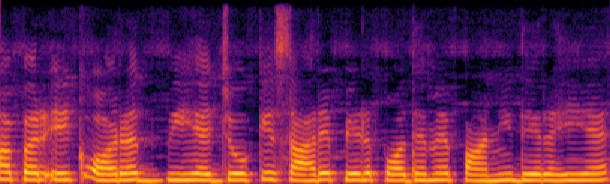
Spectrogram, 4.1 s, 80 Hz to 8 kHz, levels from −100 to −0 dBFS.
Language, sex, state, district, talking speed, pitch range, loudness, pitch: Hindi, female, Jharkhand, Palamu, 220 wpm, 265-280 Hz, -16 LUFS, 275 Hz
